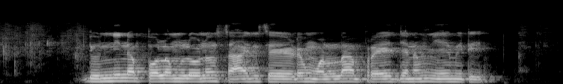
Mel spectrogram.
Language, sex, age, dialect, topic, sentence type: Telugu, male, 18-24, Central/Coastal, agriculture, question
